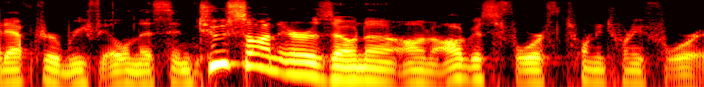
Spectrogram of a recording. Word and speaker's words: Tucson: Uh sadly, he died after a brief illness in Tucson, Arizona, on August 4th, 2024, at the age of 85. That's so sad. It's pronounced Tucson.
